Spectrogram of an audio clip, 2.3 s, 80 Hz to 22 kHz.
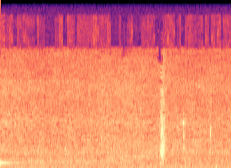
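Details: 2011 Mini Cooper S at idle with misfire detected: low, throbbing, pulsing slightly lumpy beat; one cylinder dropping out from faulty ignition coil.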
